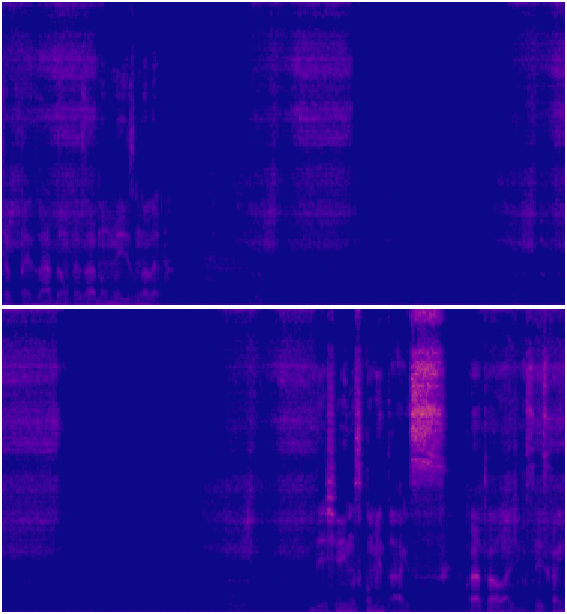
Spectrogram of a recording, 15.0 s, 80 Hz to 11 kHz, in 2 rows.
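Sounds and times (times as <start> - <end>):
man snoring: 0.0 - 1.9, 3.1 - 4.8, 6.5 - 8.4, 10.2 - 12.2, 12.9 - 15.0
steady low hum: 0.0 - 15.0.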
